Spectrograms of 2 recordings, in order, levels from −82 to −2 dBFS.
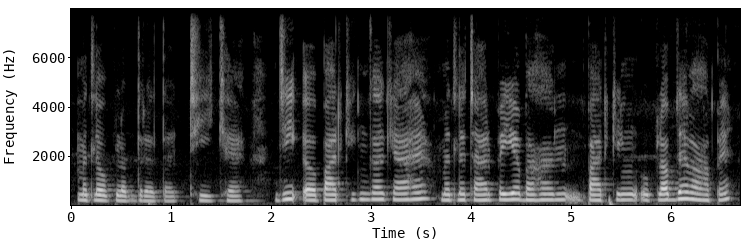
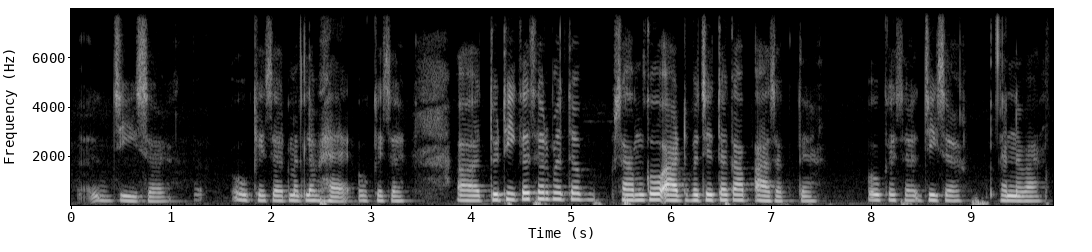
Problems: none marked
